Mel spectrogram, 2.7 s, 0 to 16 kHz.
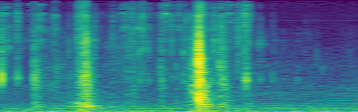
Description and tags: Cardoor lock
locking car door recorded with SM58
car, car-door, keys, lock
